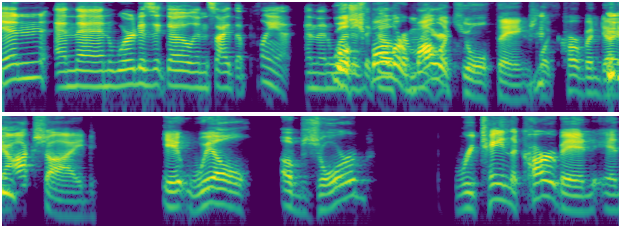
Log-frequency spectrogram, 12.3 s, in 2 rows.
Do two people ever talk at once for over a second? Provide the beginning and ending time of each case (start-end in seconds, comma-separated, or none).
3.2-4.5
